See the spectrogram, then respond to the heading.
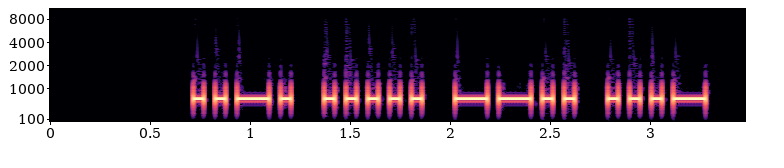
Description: Morse code, heard as a keyed tone, about 23 wpm, 700 Hz. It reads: F5ZV
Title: DXCC-100 Call Signs - 4 Characters - Repeated 2x - 22wpm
